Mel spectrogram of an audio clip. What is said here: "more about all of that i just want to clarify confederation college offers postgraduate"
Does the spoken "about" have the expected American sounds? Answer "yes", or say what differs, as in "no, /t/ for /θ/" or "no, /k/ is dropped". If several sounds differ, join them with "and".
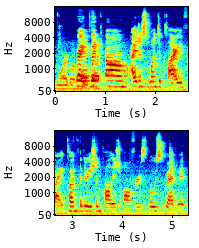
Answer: no, /b/ is dropped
